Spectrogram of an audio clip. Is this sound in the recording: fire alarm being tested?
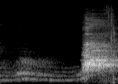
no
